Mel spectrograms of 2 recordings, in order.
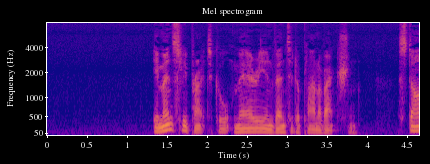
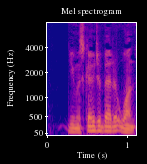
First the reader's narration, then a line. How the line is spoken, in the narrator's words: she said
